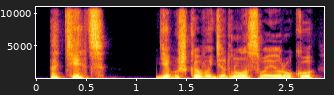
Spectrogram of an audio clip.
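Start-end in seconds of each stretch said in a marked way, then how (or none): 0.1-0.7 high, sudden cry of grief; anguished cry. A narrator's reading. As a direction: cry out in shock. Daughter sees father die.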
